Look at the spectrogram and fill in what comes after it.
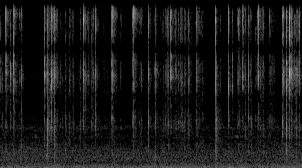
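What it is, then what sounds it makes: Laptop keyboard tapped with long nails. Long acrylic nails tap and click on the black plastic keycaps of a laptop keyboard while typing. Quick, bright clicks sit over a steady low hum that fills most of the clip.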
